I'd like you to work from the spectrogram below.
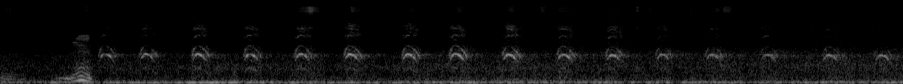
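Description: Repeated crow caws sound outdoors at a steady rhythm, about two per second, fairly near, over low rumbling background noise.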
